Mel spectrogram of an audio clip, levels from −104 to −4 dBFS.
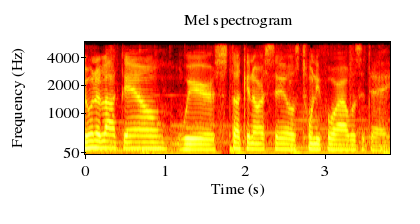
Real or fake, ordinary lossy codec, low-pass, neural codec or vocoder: real; MP3, 48 kbps; 5.4 kHz; none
